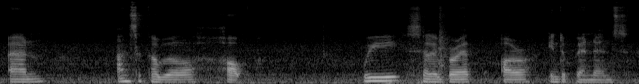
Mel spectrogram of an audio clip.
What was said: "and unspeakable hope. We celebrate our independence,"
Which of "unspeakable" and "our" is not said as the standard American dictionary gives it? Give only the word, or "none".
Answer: unspeakable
